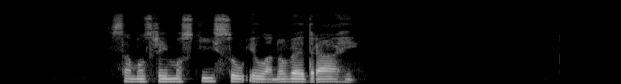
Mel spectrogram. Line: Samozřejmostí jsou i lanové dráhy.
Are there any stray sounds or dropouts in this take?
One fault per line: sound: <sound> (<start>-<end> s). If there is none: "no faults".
no faults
